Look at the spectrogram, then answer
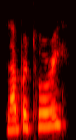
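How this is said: It is said the British way. "U K"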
